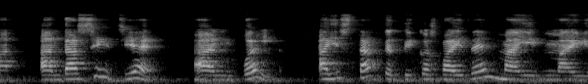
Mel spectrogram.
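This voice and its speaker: A woman with a Spanish accent, fairly high pitch, bright, sharp tone, ordinary pitch variation and a very slow pace. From Spain. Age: 50s. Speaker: retired nurse. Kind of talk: interview. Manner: halting.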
